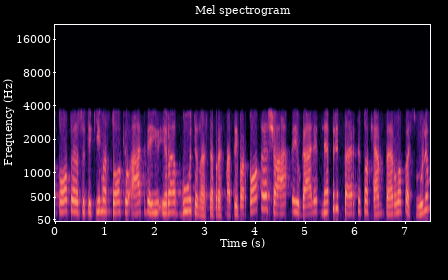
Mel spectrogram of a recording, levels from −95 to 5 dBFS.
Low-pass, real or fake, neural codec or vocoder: 3.6 kHz; real; none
